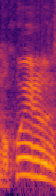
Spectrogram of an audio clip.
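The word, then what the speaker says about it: Højlund: 아탈란타의 공격수죠 해일은 혹은 호일룬 선수 본인 발음은 호일룬 선수가 맞다는 얘기도 있긴 하더라고요 호일론 선수까지이 생각을 했을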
